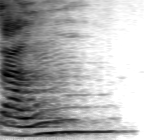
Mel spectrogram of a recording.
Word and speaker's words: Om: And our mantra this morning is Om, also known as Aum. Pronounce it as desired for maximum effect.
